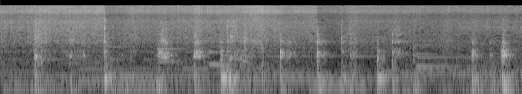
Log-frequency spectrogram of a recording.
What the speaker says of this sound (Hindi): आलू को अच्छे से भून लेंगे।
